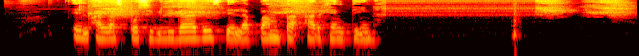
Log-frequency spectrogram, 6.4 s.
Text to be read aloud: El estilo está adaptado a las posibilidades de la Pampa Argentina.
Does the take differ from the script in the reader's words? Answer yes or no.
yes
